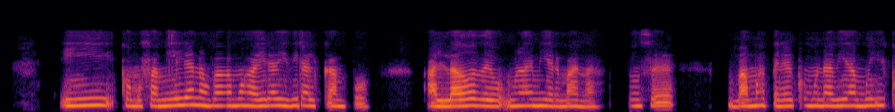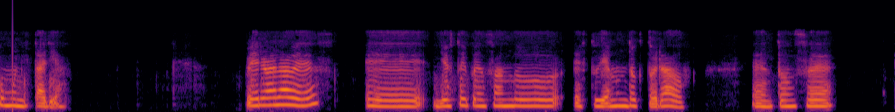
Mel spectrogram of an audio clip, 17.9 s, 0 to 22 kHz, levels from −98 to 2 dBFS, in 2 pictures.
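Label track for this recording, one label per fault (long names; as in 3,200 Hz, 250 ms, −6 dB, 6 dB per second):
9.070000	9.070000	click −18 dBFS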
